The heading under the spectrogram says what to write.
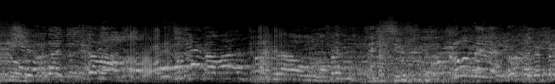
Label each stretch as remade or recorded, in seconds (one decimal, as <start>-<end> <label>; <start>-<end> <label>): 0.0-1.3 recorded; 1.3-1.8 remade; 1.8-2.5 recorded; 2.5-2.9 remade; 2.9-5.6 recorded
